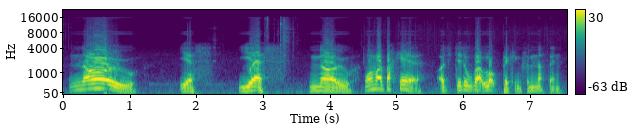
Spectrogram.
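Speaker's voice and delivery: high, loud exasperated outbursts; frustrated yelling. Real, not acted. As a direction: yell at the game in frustration. Lockpicking frustration.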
